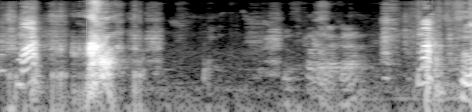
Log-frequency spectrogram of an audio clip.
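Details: French Bulldog arguing with his owner over his chair: short harmonic yowling barks open, a louder strained bark follows near one second, a quiet murmuring lull, then another sharp bark near the end, with a human voice mixed in.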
